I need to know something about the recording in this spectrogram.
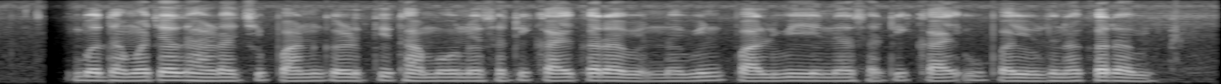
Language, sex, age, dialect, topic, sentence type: Marathi, male, 31-35, Northern Konkan, agriculture, question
